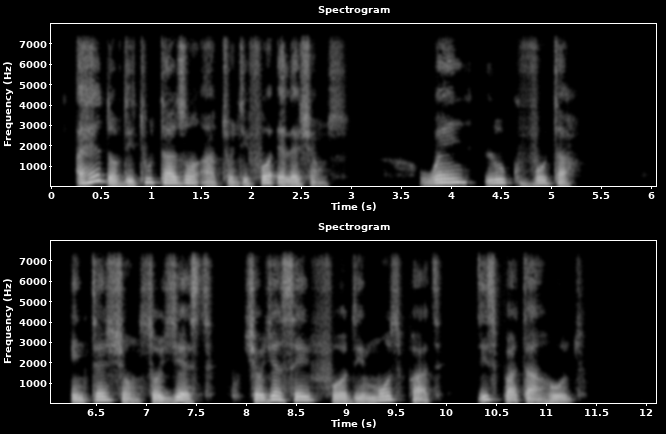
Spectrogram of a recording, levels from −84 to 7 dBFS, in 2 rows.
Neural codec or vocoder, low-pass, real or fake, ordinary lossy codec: codec, 16 kHz in and 24 kHz out, 1 kbps, XY-Tokenizer; 7.2 kHz; fake; none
